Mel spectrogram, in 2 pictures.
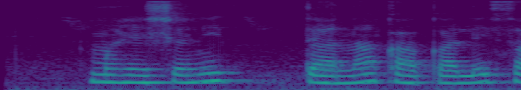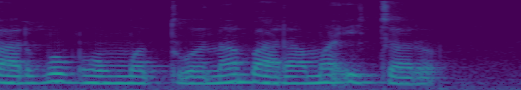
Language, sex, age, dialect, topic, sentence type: Marathi, female, 25-30, Northern Konkan, banking, statement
